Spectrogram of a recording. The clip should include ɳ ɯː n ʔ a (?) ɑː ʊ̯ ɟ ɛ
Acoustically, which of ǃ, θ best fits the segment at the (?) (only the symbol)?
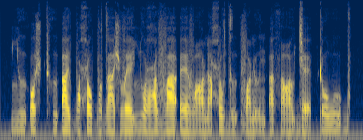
θ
